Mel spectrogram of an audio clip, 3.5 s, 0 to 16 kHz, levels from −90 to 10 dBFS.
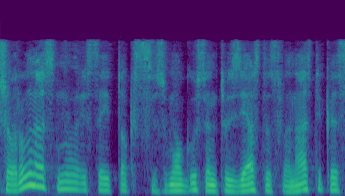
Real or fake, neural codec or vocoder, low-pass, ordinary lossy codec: fake; codec, 16 kHz, 1.1 kbps, Voila-Tokenizer; 7.2 kHz; AAC, 64 kbps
